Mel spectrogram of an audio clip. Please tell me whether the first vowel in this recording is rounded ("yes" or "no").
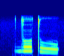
yes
